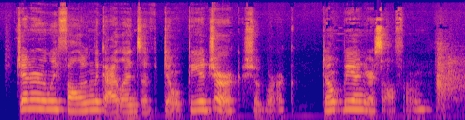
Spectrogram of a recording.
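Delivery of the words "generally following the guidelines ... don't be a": plain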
